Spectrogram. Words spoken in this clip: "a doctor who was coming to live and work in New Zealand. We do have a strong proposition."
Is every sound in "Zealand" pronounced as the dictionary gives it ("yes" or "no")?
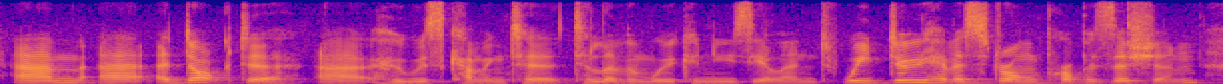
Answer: yes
